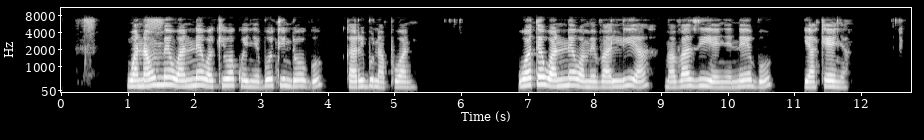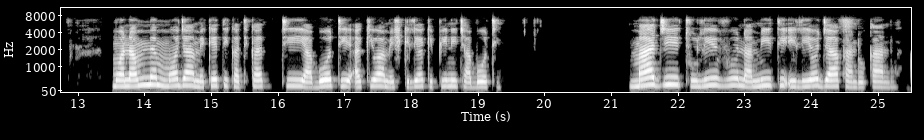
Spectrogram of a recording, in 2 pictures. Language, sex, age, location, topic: Swahili, male, 25-35, Kisii, education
